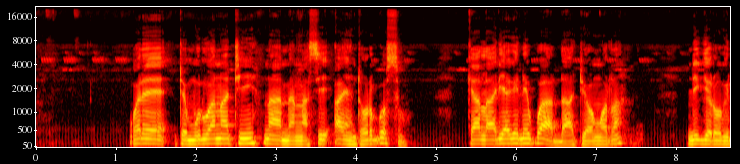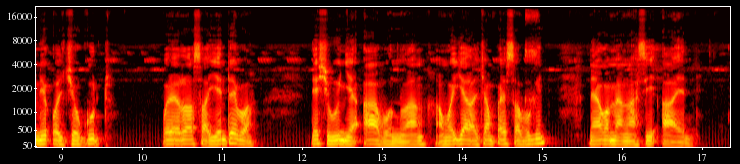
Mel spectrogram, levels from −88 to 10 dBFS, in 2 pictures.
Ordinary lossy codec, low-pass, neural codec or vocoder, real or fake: none; 19.8 kHz; vocoder, 44.1 kHz, 128 mel bands every 256 samples, BigVGAN v2; fake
